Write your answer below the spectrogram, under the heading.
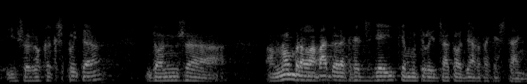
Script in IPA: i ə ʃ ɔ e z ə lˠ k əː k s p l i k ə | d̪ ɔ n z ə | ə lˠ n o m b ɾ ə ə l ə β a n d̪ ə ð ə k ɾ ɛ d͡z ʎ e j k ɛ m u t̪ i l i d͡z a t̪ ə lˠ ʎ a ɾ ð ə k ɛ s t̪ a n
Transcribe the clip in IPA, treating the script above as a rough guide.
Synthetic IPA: i ə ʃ ɔ e z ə lˠ k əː k s p l i k ə | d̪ ɔ n z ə | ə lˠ n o m b ɾ ə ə l ə β a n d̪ ə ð ə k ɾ ɛ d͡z ʎ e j k ɛ m u t̪ i l i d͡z a t̪ ə lˠ ʎ a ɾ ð ə k ɛ s t̪ a ɲ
